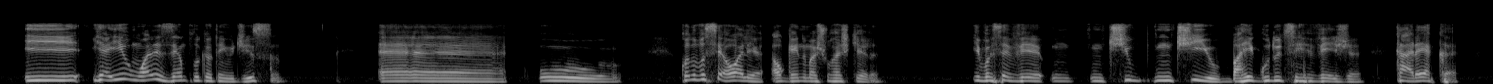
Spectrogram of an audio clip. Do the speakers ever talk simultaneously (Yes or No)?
No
